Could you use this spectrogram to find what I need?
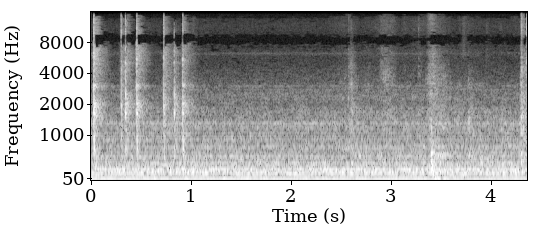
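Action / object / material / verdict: tap / plastic mini fridge door liner / plastic / none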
